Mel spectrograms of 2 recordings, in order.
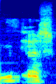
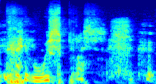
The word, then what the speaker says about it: Whiplash: Oui, c'est Whiplash, mais il n'y a pas de R, il n'y a pas de Wish. Wishplash.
